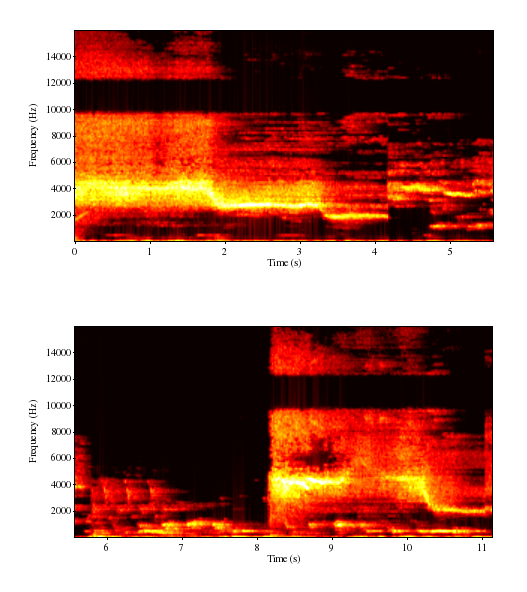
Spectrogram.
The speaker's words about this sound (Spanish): Escucha el sonido de la cobra.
